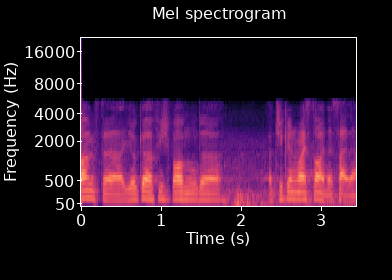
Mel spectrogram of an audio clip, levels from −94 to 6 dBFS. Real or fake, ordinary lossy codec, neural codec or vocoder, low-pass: fake; none; codec, 16 kHz, 1.1 kbps, Voila-Tokenizer; 5.4 kHz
